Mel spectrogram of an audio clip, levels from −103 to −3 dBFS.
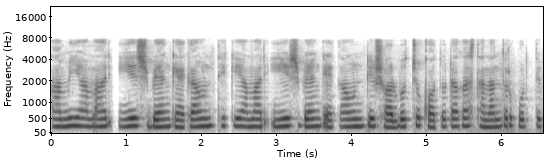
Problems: background sounds at intervals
